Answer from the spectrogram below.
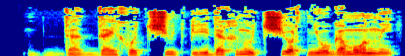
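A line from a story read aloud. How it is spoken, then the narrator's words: Tired groan. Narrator (Russian): простонал Андрей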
